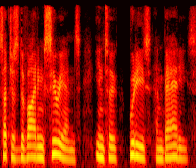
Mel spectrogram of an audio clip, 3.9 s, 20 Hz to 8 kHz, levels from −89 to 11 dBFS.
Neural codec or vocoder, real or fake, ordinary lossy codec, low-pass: none; real; MP3, 48 kbps; 7.2 kHz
